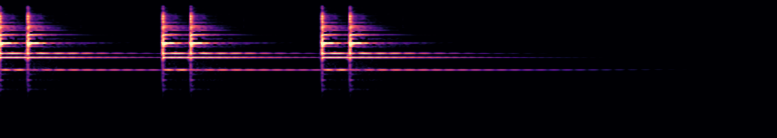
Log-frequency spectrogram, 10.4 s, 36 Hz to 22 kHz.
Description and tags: Six Bells,Ship Time
As early as the 15th Century a bell was used to sound the time on board a ship. The bell was rung every half hour of the 4 hour watch.Even numbers were in pairs, odd numbers in pairs and singles.
ding, seafaring, time, 6-bells, ships-bell, nautical, bell, sailing, maritime, naval, ship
